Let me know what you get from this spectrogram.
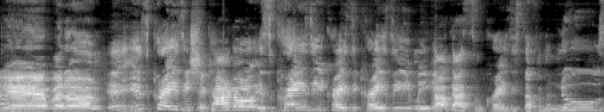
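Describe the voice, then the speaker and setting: Over noticeable background noise, a woman with an American accent and high pitch talks at a fairly quick pace, showing ordinary pitch variation and big swings in loudness. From Texas, Houston. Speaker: stand-up comedian. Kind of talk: stand-up. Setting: stage with audience.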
